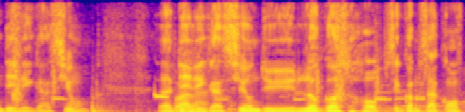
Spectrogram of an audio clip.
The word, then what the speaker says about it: Logos Hope: délégation du Logos Hope, c'est comme ça qu'on se prononce, non? Logos Hope, yes.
